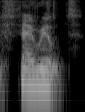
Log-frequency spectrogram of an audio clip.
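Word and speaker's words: Fferyllt: There's a funny word, Ferilt, and it's spelled F-F-E-R-Y-L-L-T, Ferilt.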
